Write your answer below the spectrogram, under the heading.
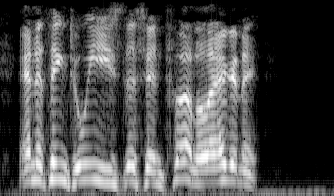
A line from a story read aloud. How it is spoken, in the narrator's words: The inspector and I cried out at the sight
